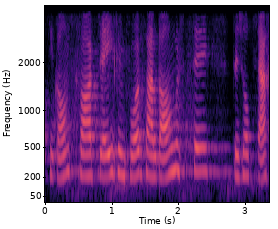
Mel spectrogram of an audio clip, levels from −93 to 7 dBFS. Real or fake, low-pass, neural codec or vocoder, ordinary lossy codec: fake; 3.6 kHz; codec, 16 kHz, 1 kbps, X-Codec, HuBERT features, trained on balanced general audio; none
